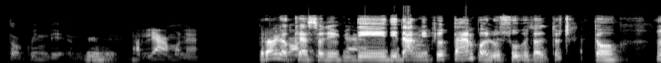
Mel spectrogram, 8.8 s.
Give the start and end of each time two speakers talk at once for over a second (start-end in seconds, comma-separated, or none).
3.7-5.0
